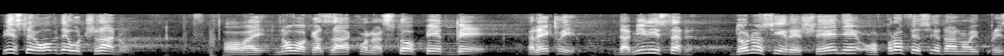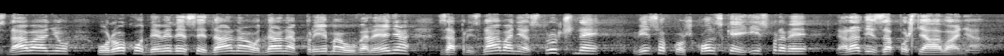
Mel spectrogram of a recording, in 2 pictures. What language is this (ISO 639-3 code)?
srp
